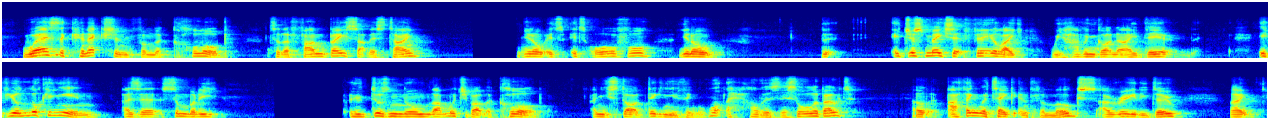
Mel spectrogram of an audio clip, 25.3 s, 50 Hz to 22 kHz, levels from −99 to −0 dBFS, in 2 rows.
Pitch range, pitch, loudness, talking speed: 115-150 Hz, 130 Hz, -23 LUFS, 170 wpm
